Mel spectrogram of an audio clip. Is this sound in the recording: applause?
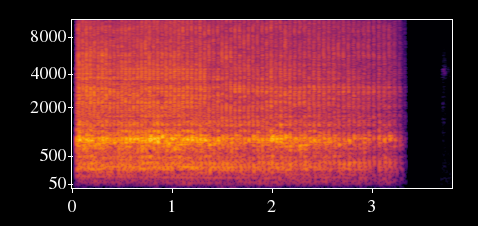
no

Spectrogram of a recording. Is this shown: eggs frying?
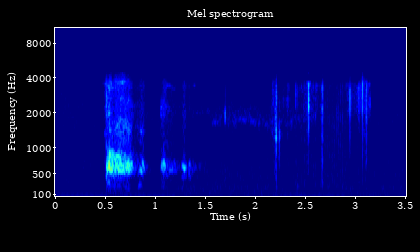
no

